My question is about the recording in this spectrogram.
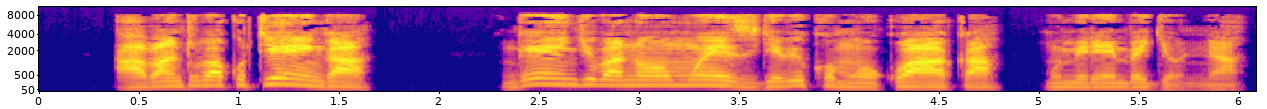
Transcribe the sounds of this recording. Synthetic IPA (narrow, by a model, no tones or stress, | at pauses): a̰βaːntuβakutje̞ːŋɡa | ŋɡe̞ːɲɟuβano̞ːmwe̞ːziɟe̞βiko̞mo̞ːkwaːka | mumiɾe̞ːmbe̞ɟo̞̰nːa̰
